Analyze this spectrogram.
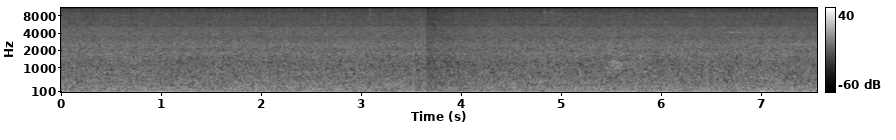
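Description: Steady, loud hiss with a low rumble underneath, with a brief dip just under four seconds in.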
